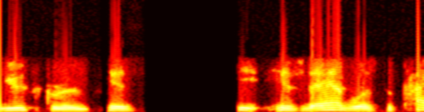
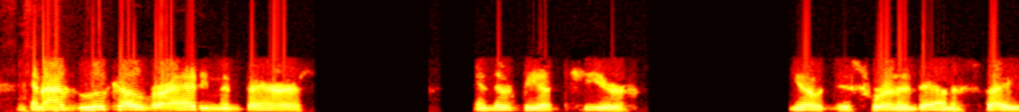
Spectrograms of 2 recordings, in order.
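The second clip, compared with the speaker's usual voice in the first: choked-up voice, catching and breaking with emotion; 5 semitones higher than usual. Recalling a moment with another person, the speaker gets choked up. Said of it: "I'm sorry to get choked up".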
